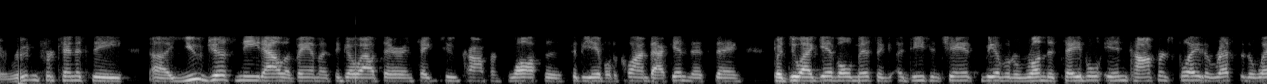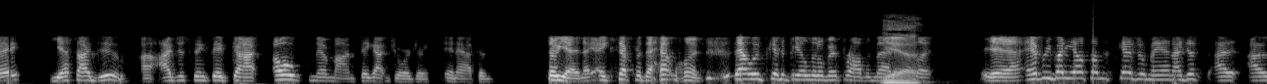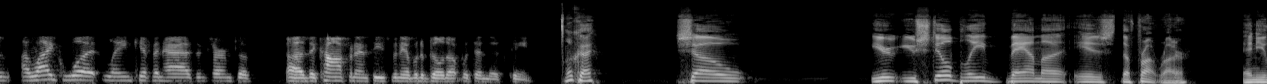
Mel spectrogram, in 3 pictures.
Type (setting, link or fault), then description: link, phone line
